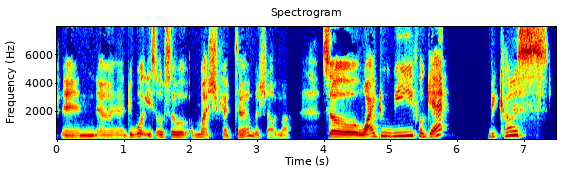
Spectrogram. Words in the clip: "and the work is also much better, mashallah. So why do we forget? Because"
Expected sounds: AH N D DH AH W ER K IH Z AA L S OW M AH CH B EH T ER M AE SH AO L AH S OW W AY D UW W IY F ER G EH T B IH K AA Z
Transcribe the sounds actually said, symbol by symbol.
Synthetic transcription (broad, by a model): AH N D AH W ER K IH S AA L S OW M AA CH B EH T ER M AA SH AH L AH S OW W AY D UW W IY F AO G EH T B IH K AA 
